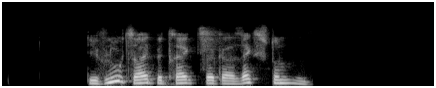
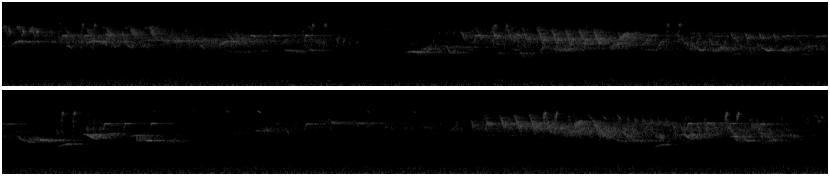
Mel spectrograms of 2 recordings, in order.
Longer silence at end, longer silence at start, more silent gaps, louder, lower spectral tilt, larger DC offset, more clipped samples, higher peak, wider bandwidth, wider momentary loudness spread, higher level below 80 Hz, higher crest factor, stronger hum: first, 1.25 s vs 0 s; first, 0.85 s vs 0 s; neither; first, -17 LUFS vs -49 LUFS; first, -6.5 dB/octave vs 0.5 dB/octave; neither; neither; first, -4 dBFS vs -34 dBFS; second, 6.8 kHz vs over 20 kHz; about the same, 13 LU vs 13 LU; first, -60 dBFS vs -72 dBFS; about the same, 16 dB vs 18 dB; neither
